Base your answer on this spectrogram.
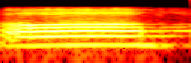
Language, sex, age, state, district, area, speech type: Bodo, female, 18-30, Assam, Udalguri, urban, conversation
